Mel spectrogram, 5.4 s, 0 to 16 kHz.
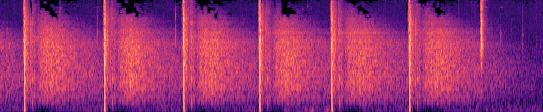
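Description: High Standard Dura-Matic .22 LR semi-automatic pistol fired in steady slow fire: six sharp shots about three-quarters of a second apart, each ringing out in a short echo, then a fainter seventh near the end.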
